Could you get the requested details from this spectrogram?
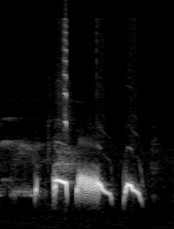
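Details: Spotted dove cooing, kept for training cage birds to coo and provoke rivals: a short soft note, then a clipped double coo, a long rolling coo, and a final arched, falling coo, all low and mellow against silence.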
